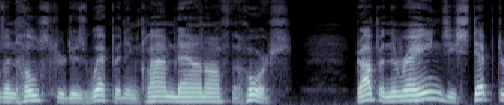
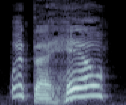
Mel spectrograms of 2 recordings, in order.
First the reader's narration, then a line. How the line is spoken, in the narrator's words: he exclaimed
